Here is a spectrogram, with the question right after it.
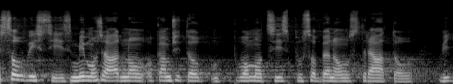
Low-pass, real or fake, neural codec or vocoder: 14.4 kHz; fake; vocoder, 44.1 kHz, 128 mel bands every 256 samples, BigVGAN v2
